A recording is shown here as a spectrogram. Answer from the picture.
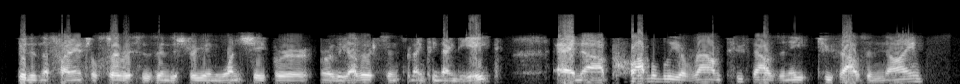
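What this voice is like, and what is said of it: New York City area accent. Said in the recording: “you could probably tell by my accent, I'm a New York City area guy”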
